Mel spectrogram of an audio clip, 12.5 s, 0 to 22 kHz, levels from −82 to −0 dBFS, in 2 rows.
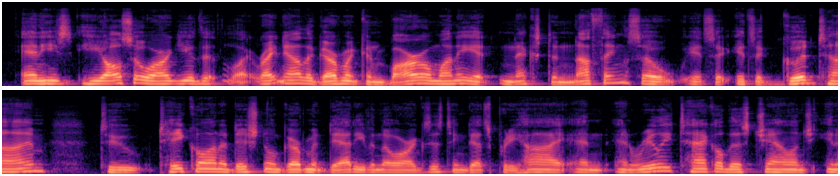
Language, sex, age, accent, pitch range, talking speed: English, male, 50-69, American, 110-135 Hz, 210 wpm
